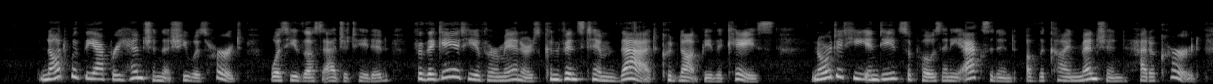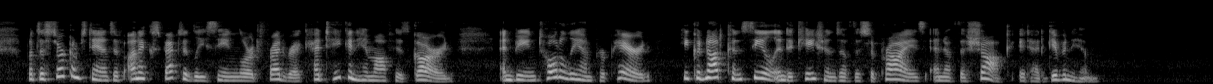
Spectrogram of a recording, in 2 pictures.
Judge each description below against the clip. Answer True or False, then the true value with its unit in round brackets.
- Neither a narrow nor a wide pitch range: False (6.8 semitones)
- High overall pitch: True (205 Hz)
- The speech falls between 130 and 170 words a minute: False (180 wpm)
